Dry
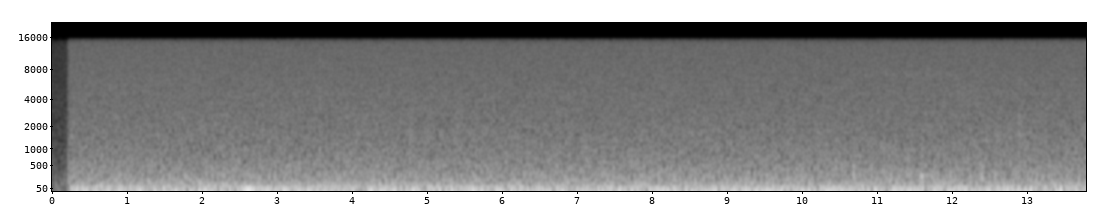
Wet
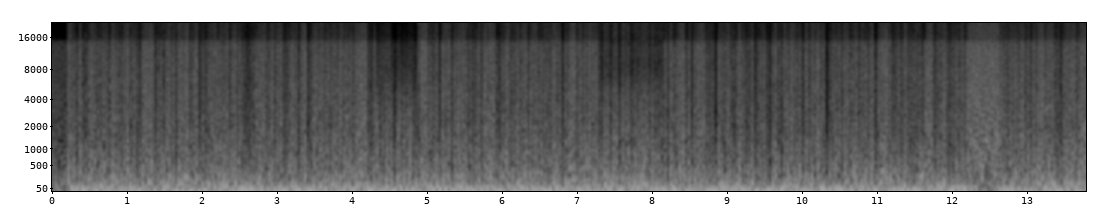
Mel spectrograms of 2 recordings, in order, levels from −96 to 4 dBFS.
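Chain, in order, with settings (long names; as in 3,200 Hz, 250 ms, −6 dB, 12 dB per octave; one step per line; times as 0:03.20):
0:04.32–0:04.87: low-pass filter 3,700 Hz
reverb reduction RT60 0.96 s
0:12.17–0:12.63: high-pass filter 770 Hz 6 dB per octave
downward compressor 4 to 1, threshold −22 dBFS, peak gain reduction 11.5 dB
brickwall limiter −21.5 dBFS, peak gain reduction 7 dB
gain into a clipping stage and back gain 35 dB
on a send: delay that swaps between a low-pass and a high-pass 159 ms, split 1,100 Hz, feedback 71%, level −8.5 dB
0:07.29–0:08.15: on the sum: windowed peak hold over 5 samples
level −1 dB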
